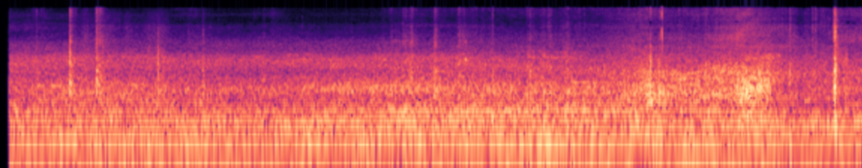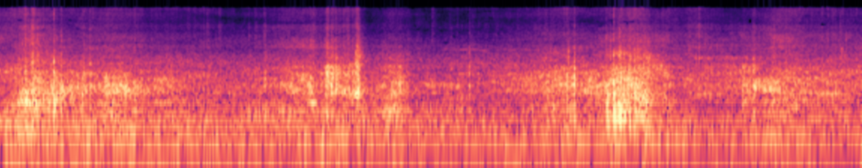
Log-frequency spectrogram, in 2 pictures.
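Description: Skateboard wheels rolling on the concrete of a pool-style bowl: a steady rumble that swells several times as the board carves the transitions, with a few sharp clicks along the way.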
